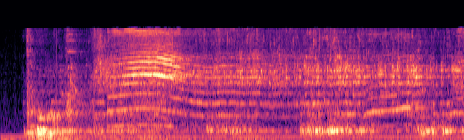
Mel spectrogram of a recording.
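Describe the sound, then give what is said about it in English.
A toilet flushes in one loud, sustained rush of swirling, gurgling water that carries on with a wavering, whining tone for about four and a half seconds, with no talking. “I'm going to flush myself down the toilet and come meet you.”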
